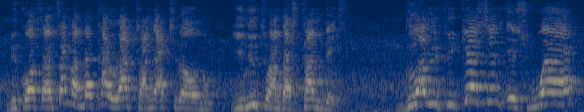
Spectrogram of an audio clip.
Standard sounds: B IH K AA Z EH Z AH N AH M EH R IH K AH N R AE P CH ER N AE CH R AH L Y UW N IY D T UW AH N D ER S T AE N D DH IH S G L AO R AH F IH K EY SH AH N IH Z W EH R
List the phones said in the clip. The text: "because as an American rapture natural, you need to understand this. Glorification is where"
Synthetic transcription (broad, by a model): B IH K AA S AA S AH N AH M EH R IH K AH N R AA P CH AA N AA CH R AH N Y UW N IY D T UW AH N D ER S T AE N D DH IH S G L AO R AH F IH K EY SH AH N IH S W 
